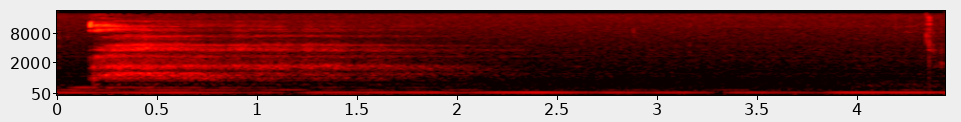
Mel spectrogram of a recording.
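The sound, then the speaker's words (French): A deep breath drawn in through the nose and let out through the mouth during a gentle yoga and meditation session, a long soft airy rush that fades away over a low steady hum, no talking. “Prenez une grande inspiration par le nez et expirez par la bouche.”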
